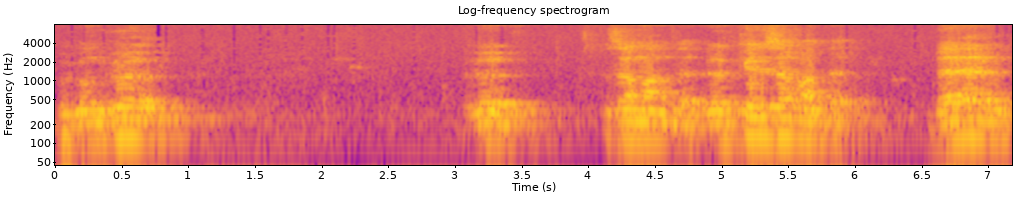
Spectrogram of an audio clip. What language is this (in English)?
Kazakh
